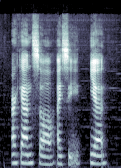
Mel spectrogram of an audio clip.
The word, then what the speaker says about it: Arkansas: Arkansas, I see. Yeah. I figured that I must have been pronouncing it wrong if the joke is see and saw.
